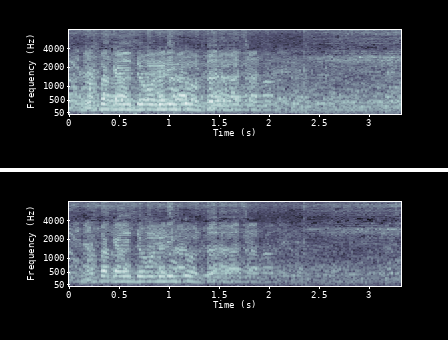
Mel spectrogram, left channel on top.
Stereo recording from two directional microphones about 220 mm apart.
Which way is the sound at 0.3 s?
55° right (ahead or behind).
